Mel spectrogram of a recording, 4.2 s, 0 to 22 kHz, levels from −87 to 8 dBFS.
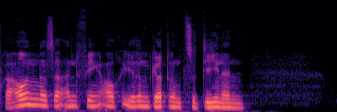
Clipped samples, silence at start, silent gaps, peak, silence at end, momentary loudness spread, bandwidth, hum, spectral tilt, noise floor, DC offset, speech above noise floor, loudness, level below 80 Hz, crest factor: under 0.1%; 0.05 s; none; -6 dBFS; 1.2 s; 7 LU; 11 kHz; none; -8.5 dB/octave; -68 dBFS; under 0.1%; 44 dB; -25 LUFS; -62 dBFS; 20 dB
